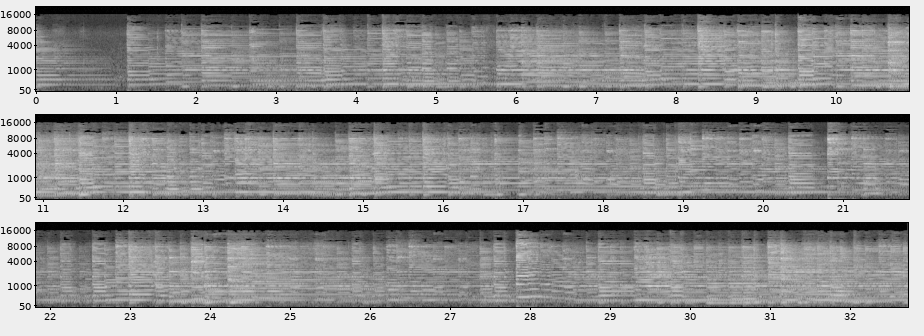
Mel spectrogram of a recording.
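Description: Solo twelve-string acoustic guitar flatpicked with a pick, a continuous run of picked notes with no singing.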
